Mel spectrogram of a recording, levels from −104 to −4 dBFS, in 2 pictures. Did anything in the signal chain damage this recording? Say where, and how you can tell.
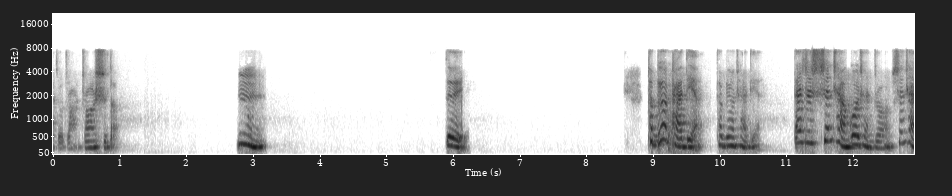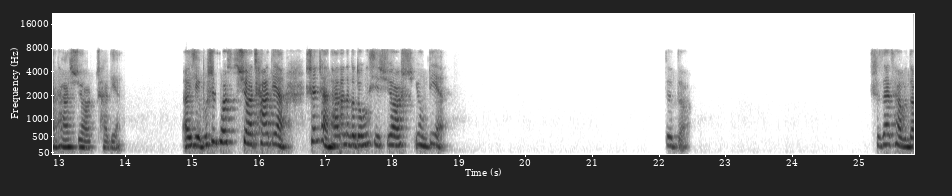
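Yes, at the network stage: VoIP packet loss concealed by the speech codec, at 9.23–9.34 s, 11.25–11.32 s and 17.21–17.28 s. The Speex decoder covers gaps of about 60, 40 and 20 ms, fitting lost 20 ms frames, by extending the last pitch into a fading buzzy tone or coloured noise that stays weak briefly afterwards, unlike a hard dropout's silence.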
